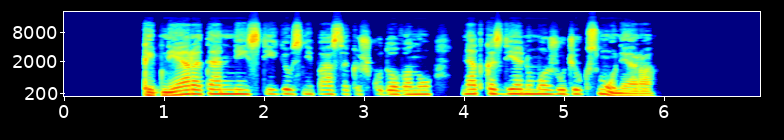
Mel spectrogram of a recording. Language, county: Lithuanian, Kaunas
